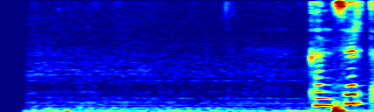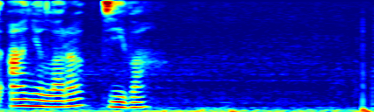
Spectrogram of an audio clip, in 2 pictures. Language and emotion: Russian, neutral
